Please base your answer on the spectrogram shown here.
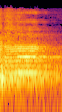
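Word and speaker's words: ث: আরো একখানা নোক্তা বসিয়ে দিলাম, তাহলে হয়ে গেল সা, সা। জিভের আগাটা বাইর করে দেন, সা।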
